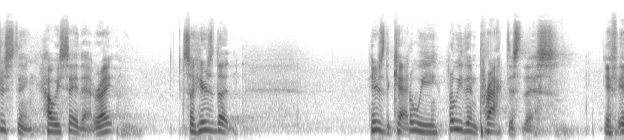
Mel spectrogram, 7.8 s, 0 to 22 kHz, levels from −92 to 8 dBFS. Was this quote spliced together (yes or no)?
yes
